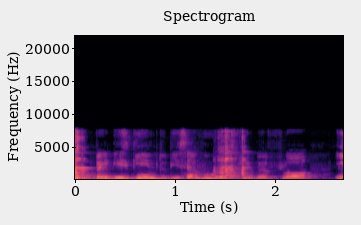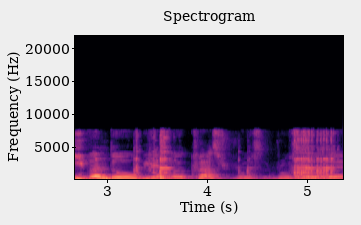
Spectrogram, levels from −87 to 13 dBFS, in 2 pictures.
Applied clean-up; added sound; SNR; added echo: none; Thump, thud; 7 dB; reverberation time 0.3 s.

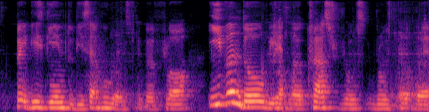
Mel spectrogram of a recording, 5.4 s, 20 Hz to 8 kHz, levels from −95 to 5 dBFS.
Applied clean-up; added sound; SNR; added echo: neural separator model SepFormer DNS4.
